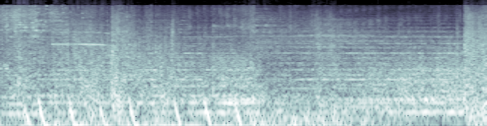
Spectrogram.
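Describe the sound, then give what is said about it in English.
Walls being pulverized in a sound effect: a dense, loud run of many crashing, crumbling impacts and low booms continues without a break for about six seconds. “then begins to pulverize several walls in his bid to make good his escape.”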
